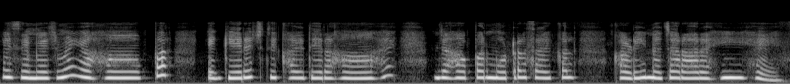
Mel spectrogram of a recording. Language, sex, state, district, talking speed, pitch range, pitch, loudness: Hindi, female, Rajasthan, Jaipur, 145 wpm, 290-315 Hz, 300 Hz, -14 LUFS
